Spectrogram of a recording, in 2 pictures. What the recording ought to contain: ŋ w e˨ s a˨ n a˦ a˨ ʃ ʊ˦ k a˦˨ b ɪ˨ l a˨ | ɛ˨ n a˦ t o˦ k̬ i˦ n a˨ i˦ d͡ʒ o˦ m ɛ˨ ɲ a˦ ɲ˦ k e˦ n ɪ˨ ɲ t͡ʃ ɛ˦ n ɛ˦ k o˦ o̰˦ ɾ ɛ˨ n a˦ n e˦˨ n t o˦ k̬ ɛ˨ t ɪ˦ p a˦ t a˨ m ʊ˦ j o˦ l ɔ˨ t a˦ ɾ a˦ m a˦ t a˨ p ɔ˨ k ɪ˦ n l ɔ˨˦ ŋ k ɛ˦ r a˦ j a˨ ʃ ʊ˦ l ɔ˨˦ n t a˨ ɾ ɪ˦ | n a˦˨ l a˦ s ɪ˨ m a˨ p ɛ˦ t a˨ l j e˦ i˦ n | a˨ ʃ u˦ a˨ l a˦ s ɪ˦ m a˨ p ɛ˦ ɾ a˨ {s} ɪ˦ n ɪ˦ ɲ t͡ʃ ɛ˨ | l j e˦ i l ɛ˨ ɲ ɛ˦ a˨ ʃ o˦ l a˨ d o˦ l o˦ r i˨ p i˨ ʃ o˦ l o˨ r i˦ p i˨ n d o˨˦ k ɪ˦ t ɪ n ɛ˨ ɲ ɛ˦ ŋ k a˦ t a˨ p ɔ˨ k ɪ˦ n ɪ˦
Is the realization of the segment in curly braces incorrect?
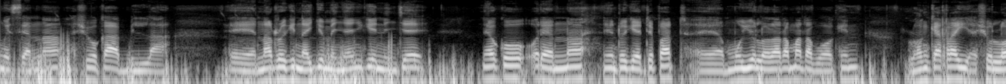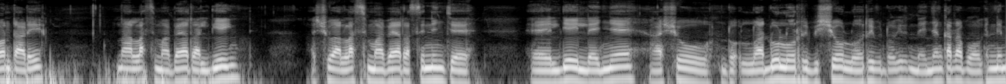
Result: no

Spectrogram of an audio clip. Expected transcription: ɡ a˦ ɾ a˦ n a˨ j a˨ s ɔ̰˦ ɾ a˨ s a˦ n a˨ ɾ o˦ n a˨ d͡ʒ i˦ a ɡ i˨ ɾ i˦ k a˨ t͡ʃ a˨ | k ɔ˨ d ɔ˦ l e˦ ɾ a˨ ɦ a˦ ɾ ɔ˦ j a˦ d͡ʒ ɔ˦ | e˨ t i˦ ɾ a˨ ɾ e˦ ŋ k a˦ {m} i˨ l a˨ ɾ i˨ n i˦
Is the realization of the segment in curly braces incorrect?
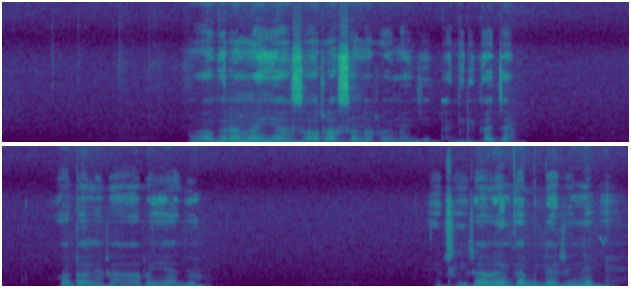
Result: yes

